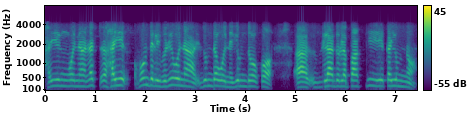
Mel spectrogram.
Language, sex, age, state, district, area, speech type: Manipuri, female, 60+, Manipur, Imphal East, rural, conversation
